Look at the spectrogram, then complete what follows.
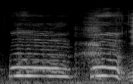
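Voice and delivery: high, stifled "mm" snickers; imitated snickering. Imitating housemates laughing during the movie, stifled high snickering. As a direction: mimic people holding in laughter. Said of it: "you know, like, snickering".

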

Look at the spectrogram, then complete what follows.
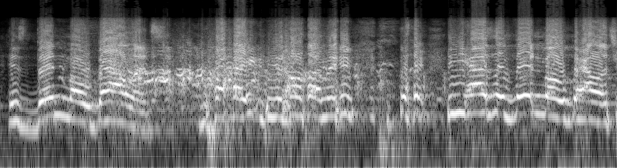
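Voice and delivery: laughing through the joke. Real, not acted. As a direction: chuckle the words out.

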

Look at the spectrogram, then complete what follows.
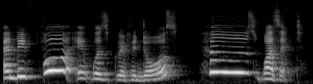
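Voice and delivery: very high, loud goblin challenge; irate goblin, building in pitch and volume; demanding goblin. Acted. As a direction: demand an answer, rising to a piercing peak. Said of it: "demanded the goblin".

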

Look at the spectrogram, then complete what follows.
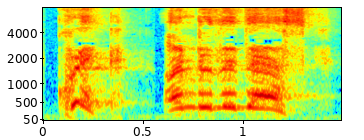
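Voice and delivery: high, loud frantic order; desperate shout. A narrator's reading. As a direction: shout as if about to be caught. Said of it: "when Z shouted".

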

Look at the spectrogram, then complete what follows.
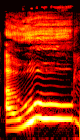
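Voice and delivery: short, high, loud "awoo"; werewolf howl. Retold or imitated. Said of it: "Classic werewolf".

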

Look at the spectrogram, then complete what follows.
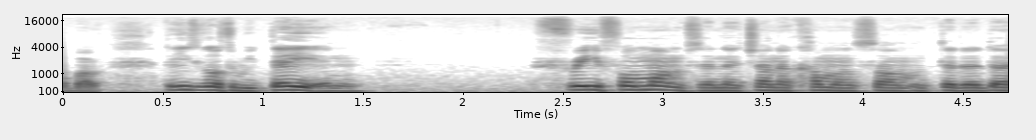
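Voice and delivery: ordinary talk

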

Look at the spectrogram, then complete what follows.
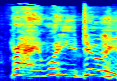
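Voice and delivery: high, loud scolding teacher voice. Retold or imitated. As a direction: bark it like a fed-up teacher. Teacher scolds him in class.

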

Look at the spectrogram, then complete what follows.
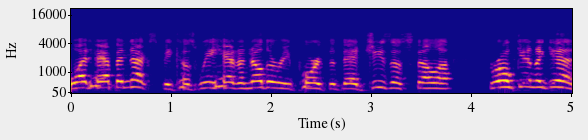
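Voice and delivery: ordinary talk

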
